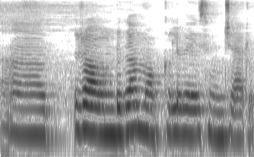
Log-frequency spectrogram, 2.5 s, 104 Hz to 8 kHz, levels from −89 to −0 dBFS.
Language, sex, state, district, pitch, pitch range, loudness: Telugu, female, Andhra Pradesh, Visakhapatnam, 200 Hz, 190-205 Hz, -27 LUFS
